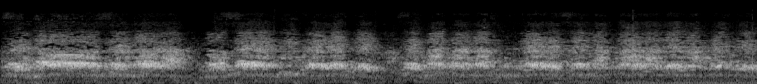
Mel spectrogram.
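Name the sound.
protest crowd chanting slogans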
